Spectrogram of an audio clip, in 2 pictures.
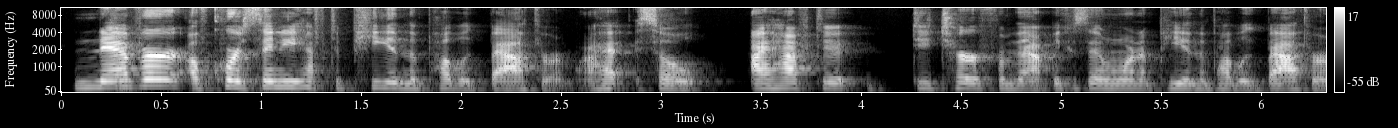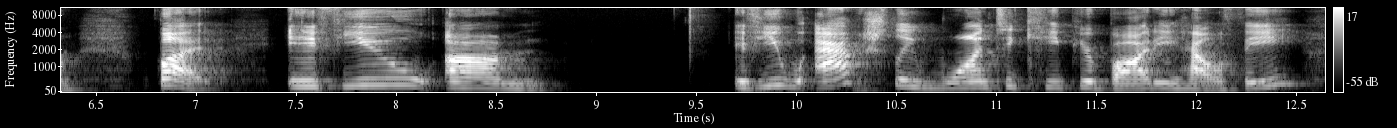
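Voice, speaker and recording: A woman's voice: mid-range voice, lively intonation, moderate pace, pushed and bright. A woman in her fifties, hosting a casual livestream, chatting bluntly and profanely while answering viewer comments. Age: 50s. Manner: blunt and profane, trash-talking trolls between chatty tips. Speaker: livestream host.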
